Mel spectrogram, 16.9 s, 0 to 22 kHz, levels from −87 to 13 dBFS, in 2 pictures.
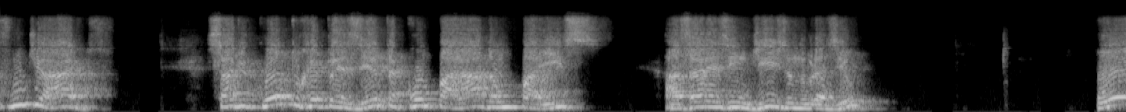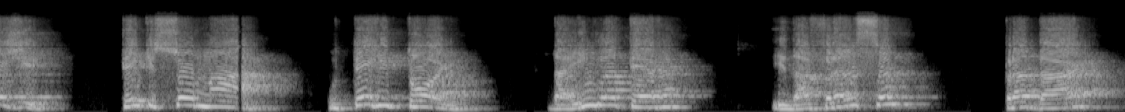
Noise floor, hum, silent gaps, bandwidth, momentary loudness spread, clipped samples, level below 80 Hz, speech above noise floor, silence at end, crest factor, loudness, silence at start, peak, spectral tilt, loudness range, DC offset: -76 dBFS; none; none; 12.5 kHz; 9 LU; under 0.1%; -60 dBFS; 61 dB; 0 s; 14 dB; -16 LUFS; 0 s; -2 dBFS; -4.5 dB/octave; 3 LU; under 0.1%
